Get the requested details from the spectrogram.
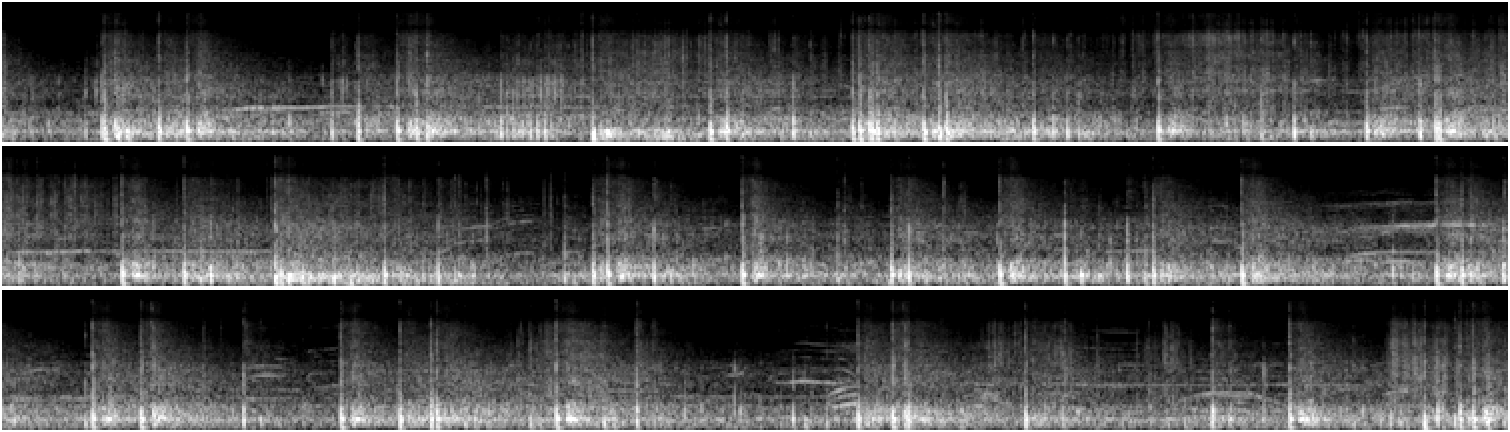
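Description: Rockets whistle as they shoot upward.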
